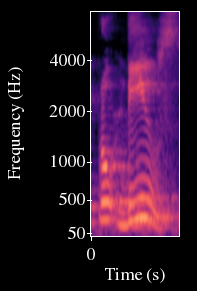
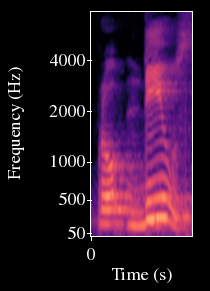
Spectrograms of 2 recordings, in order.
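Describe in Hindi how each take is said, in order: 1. ज़ोर दूसरे शब्दांश पर है। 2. ज़ोर दूसरे शब्दांश पर है।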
